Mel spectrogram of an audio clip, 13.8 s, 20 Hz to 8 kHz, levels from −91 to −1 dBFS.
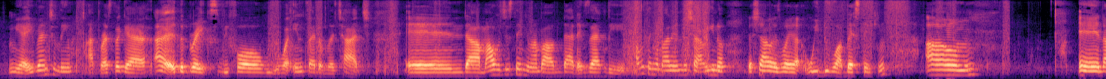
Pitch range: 150-190 Hz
